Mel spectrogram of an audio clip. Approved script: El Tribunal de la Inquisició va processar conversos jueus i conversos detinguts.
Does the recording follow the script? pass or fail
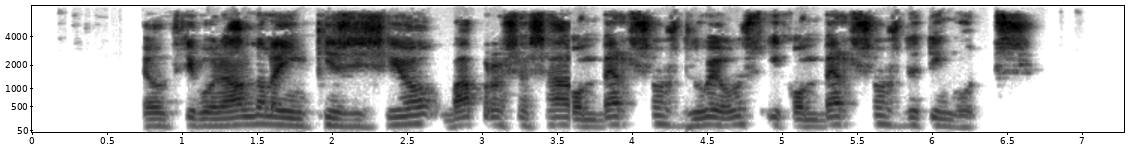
pass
